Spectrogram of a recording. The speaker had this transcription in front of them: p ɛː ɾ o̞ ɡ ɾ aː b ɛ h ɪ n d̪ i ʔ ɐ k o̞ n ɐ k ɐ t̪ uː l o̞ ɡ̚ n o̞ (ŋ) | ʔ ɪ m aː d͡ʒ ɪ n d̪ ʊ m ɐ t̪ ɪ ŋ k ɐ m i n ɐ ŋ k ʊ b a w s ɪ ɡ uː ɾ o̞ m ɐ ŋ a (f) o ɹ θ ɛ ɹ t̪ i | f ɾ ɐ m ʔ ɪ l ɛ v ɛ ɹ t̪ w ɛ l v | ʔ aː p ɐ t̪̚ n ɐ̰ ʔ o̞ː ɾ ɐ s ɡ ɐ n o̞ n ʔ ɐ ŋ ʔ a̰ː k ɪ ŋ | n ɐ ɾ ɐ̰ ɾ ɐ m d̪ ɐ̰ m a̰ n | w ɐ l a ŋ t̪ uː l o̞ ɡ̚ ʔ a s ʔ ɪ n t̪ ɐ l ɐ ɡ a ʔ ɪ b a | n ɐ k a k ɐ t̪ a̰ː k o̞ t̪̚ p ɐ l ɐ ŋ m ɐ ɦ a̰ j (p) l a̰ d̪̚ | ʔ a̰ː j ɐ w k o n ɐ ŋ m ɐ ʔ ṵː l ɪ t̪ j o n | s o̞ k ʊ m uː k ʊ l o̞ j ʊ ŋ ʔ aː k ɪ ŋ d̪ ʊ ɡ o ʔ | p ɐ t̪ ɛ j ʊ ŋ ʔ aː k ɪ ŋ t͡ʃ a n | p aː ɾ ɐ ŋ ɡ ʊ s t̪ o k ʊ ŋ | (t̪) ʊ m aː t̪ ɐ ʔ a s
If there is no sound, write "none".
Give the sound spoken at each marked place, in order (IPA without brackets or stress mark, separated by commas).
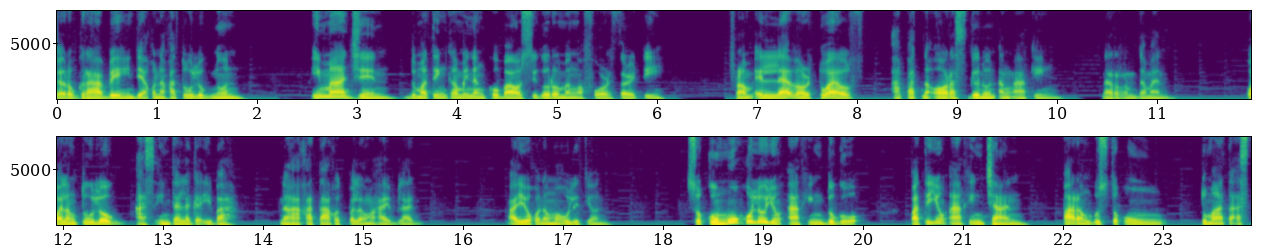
n, f, b, t̪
